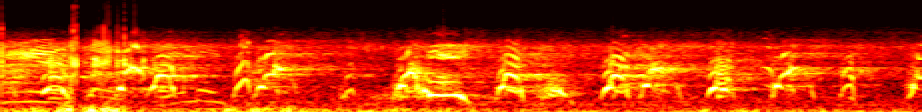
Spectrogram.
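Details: American Staffordshire Terrier at a dog training session at the START stadium in Poland, barking in short, harmonic, arching yelps repeated about twice a second, with a faint human voice at the start.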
